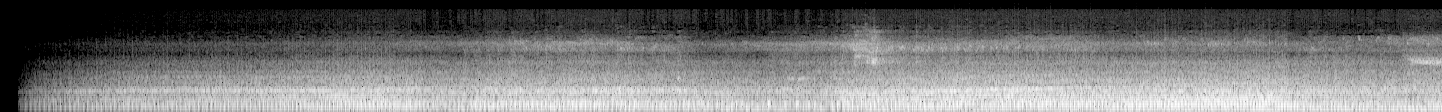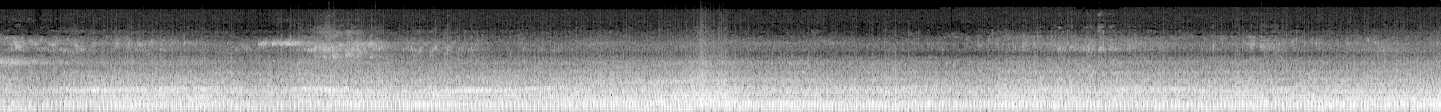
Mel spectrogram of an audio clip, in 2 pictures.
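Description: Go-kart engine heard from onboard the kart, its note rising and falling as the throttle opens and closes through the corners, with other karts running alongside. The sound fades in over the first couple of seconds, and a few brief high squeals cut through.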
